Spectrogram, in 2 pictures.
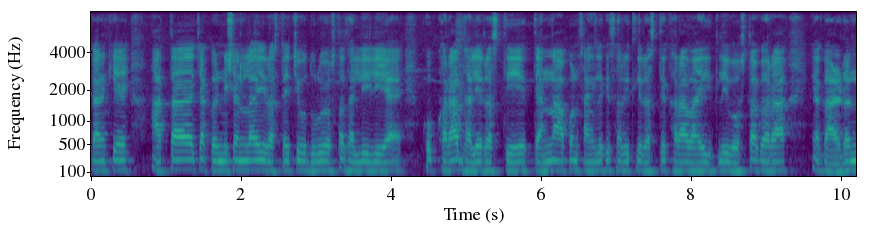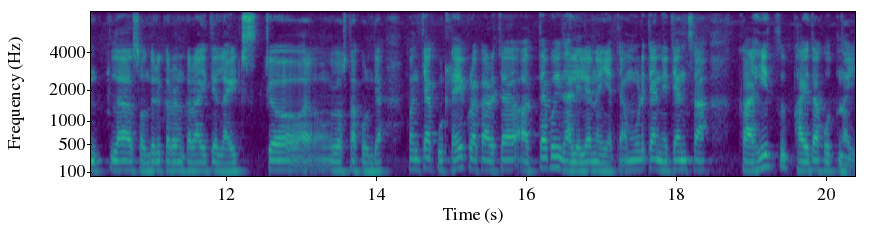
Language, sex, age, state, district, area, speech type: Marathi, male, 45-60, Maharashtra, Yavatmal, urban, spontaneous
